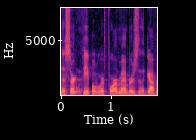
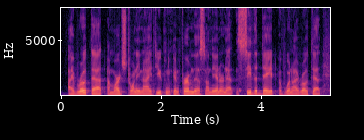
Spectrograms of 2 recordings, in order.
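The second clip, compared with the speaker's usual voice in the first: normal talking voice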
